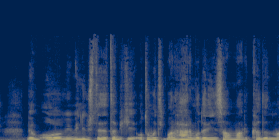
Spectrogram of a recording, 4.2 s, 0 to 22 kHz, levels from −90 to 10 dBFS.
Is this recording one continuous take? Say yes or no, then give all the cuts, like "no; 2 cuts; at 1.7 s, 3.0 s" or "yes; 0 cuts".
yes; 0 cuts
